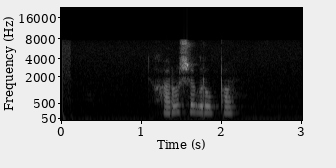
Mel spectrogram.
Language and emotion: Russian, neutral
